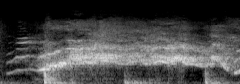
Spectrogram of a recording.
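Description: A woman's high-pitched scream, rising at first and then held for about a second and a half, starting about half a second in. Dull thumps of her body landing on a mattress sound under it.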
